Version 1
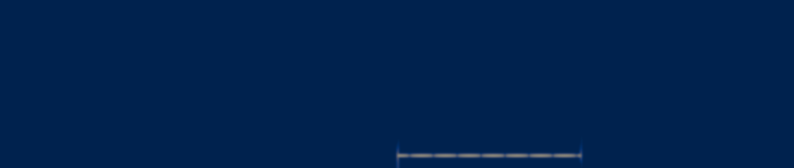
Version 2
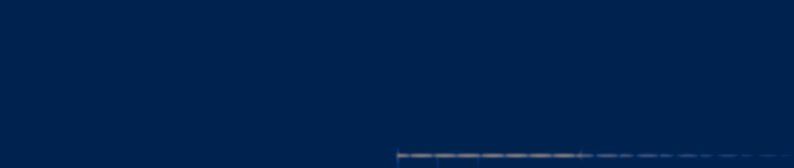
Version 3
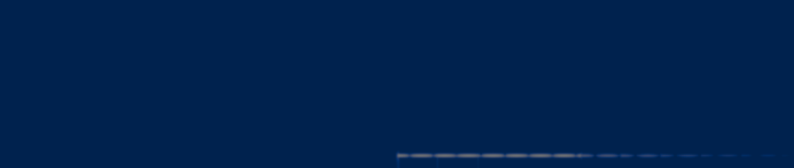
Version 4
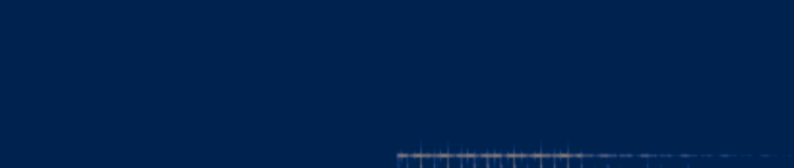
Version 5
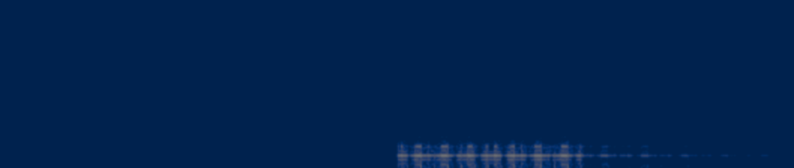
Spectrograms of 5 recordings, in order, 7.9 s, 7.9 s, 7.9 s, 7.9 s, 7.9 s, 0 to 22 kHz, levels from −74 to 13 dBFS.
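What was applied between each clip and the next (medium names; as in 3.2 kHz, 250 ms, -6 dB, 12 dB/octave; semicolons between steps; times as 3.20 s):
feedback echo behind a low-pass 401 ms, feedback 59%, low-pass 1.3 kHz, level -7 dB; trim -5 dB
distance through air 460 m; trim -2 dB
two-slope reverb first 0.41 s, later 1.8 s, from -25 dB, DRR 7 dB; LFO high-pass square 7.5 Hz 310–1700 Hz
CVSD coder 16 kbps; trim -6.5 dB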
